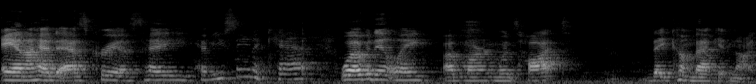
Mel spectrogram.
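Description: A woman's medium-pitched voice with big swings in loudness and ordinary pitch variation, at a moderate pace, amid noticeable background noise and audible room echo. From Louisiana, Cajun Country. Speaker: gym member, athlete of the month. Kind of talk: casual interview. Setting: studio.

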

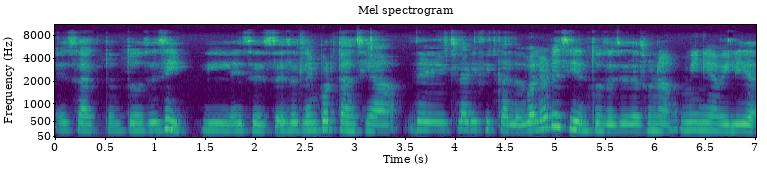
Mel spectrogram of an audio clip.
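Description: A woman's fairly high voice holds fairly even intonation and moves at a moderate pace. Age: 20s. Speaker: psychologist, podcast co-host. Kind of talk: casual chat.

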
